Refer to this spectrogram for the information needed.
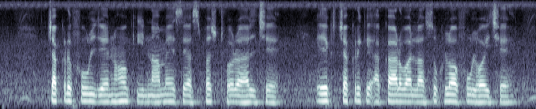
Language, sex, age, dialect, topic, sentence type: Maithili, male, 25-30, Angika, agriculture, statement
